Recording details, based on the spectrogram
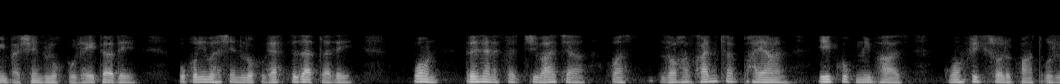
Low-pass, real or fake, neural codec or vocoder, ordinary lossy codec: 7.2 kHz; fake; codec, 16 kHz in and 24 kHz out, 0.6 kbps, FocalCodec, streaming, 2048 codes; AAC, 16 kbps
